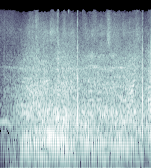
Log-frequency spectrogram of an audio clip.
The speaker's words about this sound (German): Als die Sonne untergeht und sich der Himmel rötlich färbt, veranstalten Unbekannte in der Nähe des Demonstrationszuges ein Feuerwerk und zünden Böller.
